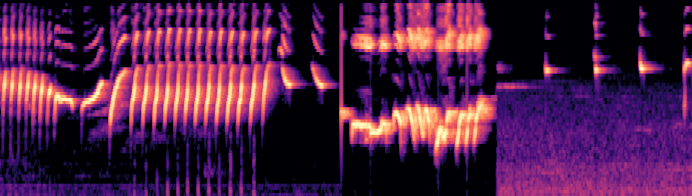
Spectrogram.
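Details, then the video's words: White-rumped shama (murai batu) singing as a lure for another shama: rapid pulsed trill runs, a lower tumbling warble, then scattered sharp high chips over faint background hiss. "Silahkan Coba Video Pancingan Murai Batu Gacor Ini, Murai Bahan Pasti Bunyi || Voice of Murai Batu"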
